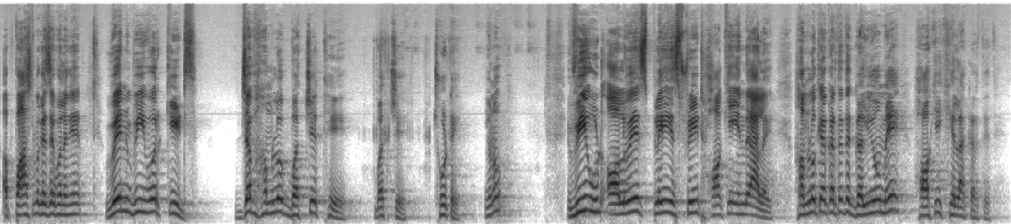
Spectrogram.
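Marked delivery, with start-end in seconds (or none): 1.4-2.4 slow example reading. Shown as a demonstration. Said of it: "teacher reads example slowly". 7.1-9.7 very slow, careful English example sentence; slow example read. Shown as a demonstration. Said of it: "teacher reads example slowly".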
